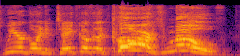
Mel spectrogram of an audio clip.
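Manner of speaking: loud battle commands; shouted orders. Real, not acted. Gamer yelling orders at his teammates, loud. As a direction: yell orders at the squad.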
